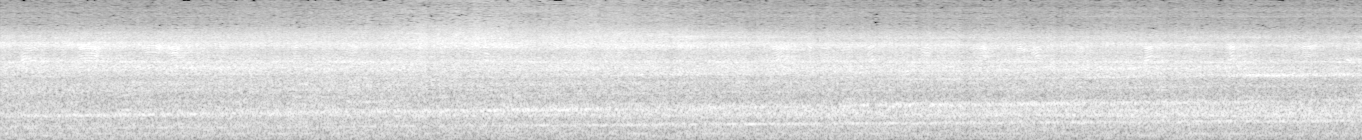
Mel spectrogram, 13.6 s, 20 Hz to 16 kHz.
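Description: Hokuriku Shinkansen E7/W7-series train pulling out of the station and accelerating past. A loud steady rumble runs under a motor whine that climbs slowly in pitch as it picks up speed, and the last car goes by near the end.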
